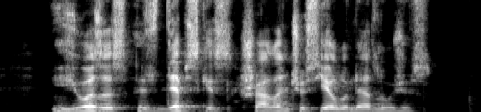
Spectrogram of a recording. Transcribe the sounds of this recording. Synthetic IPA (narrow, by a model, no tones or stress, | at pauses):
juɔzɐszʲd̪ʲɛpʲsʲkʲɪsʃɑːlˠɐnʲt͡ʃʲusʲiɛlˠulʲæːd̪lˠɔʊʒʲʊs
